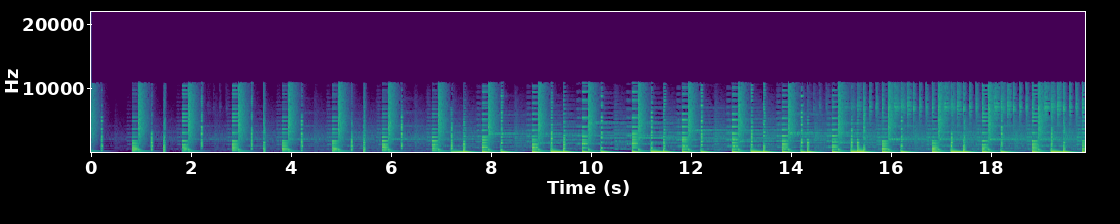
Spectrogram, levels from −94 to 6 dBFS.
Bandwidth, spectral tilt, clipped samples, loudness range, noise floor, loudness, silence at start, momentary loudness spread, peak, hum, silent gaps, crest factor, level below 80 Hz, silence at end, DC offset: 11.5 kHz; -4.5 dB/octave; under 0.1%; 7 LU; -65 dBFS; -20 LUFS; 0 s; 13 LU; -2 dBFS; none; none; 16 dB; -24 dBFS; 0 s; under 0.1%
